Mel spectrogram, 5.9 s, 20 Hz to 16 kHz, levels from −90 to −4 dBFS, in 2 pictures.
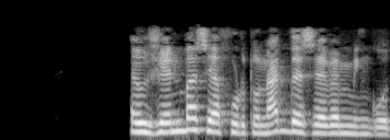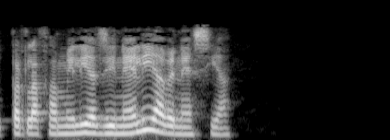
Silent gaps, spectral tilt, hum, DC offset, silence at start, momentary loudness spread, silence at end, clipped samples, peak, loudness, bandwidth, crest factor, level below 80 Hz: none; -3.5 dB/octave; none; under 0.1%; 1 s; 8 LU; 1.2 s; under 0.1%; -2 dBFS; -16 LUFS; 8.4 kHz; 16 dB; -62 dBFS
